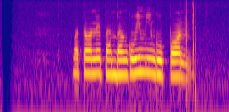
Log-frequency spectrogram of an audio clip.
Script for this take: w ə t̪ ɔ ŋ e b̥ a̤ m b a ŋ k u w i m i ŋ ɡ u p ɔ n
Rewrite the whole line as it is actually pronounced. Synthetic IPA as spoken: w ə t̪ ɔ n e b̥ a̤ m b a ŋ k u w i m i ŋ ɡ u p ɔ n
